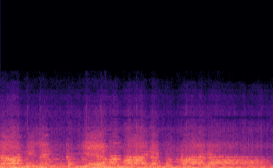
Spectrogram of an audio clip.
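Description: Old Hindi film song playing: long held notes with a wavering vibrato over a steady low drone, near the close of the song.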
